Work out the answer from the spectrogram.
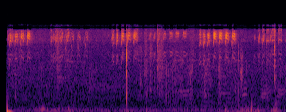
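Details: Hungry young great tits in a pollard willow, about to fledge: very high, thin begging calls in quick bursts of three to five notes, repeated over low rumbling noise, with a sharp click at the start.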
